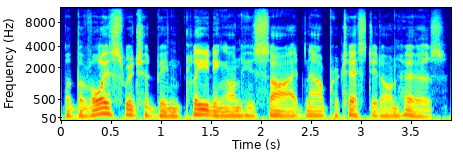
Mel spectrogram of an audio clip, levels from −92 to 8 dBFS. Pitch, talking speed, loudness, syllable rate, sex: 95 Hz, 215 wpm, -17 LUFS, 4.7 syllables/s, male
